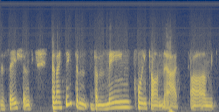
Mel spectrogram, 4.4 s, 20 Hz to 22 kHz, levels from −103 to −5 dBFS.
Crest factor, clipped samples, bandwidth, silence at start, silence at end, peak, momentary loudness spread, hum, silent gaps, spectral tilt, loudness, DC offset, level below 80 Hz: 14 dB; under 0.1%; over 20 kHz; 0 s; 0.1 s; -6 dBFS; 5 LU; none; none; -6 dB/octave; -20 LUFS; under 0.1%; -42 dBFS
